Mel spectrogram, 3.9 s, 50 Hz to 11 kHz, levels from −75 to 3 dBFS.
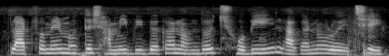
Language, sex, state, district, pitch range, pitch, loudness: Bengali, female, West Bengal, Alipurduar, 205-235 Hz, 220 Hz, -19 LUFS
